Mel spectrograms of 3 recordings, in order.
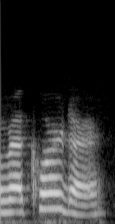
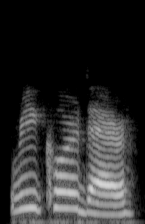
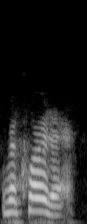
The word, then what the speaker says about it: recorder: Because the stress comes in the middle. Core. So recorder. And so this is something that people have, you know, so what I hear a lot is recorder, right? Really pronouncing the E's. And this is something that can make your accent sound a lot stronger. Saying recorder instead of recorder, right? So really try to emphasize those neutral vowels.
